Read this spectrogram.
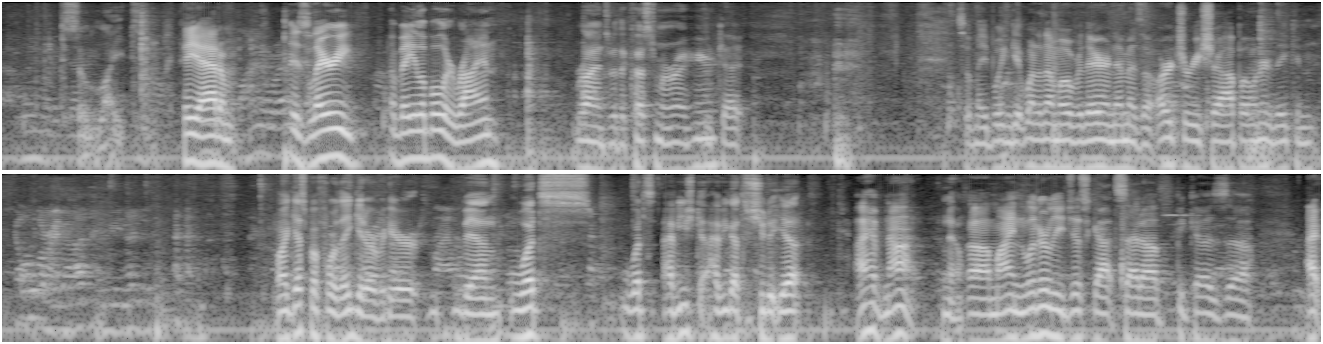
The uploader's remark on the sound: live at Miller's Gun and Supply in Sugarcreek, OH.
